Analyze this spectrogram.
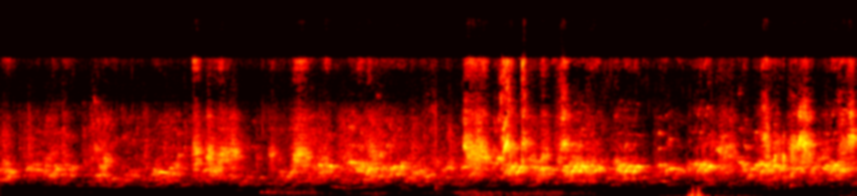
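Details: Budgerigar sounding happy, pouring out continuous scratchy warbling with quick twittering notes and a brief low knock midway.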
